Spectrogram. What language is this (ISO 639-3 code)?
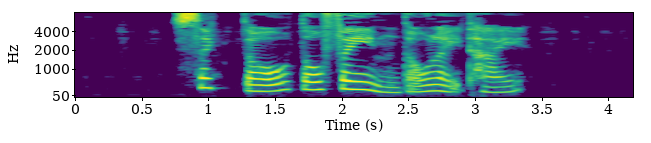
yue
